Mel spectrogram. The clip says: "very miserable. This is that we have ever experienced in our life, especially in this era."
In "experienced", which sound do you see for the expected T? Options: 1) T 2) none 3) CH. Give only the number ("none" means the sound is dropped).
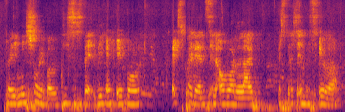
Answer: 2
